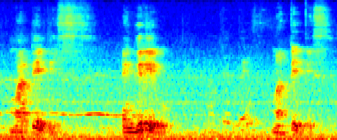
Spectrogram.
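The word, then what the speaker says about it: μαθητής: La palabra discípulo tiene en griego, se pronuncia matetes, en griego.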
